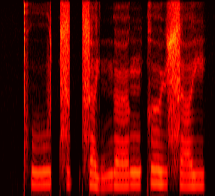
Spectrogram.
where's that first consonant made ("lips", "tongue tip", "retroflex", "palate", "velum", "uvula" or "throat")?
velum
